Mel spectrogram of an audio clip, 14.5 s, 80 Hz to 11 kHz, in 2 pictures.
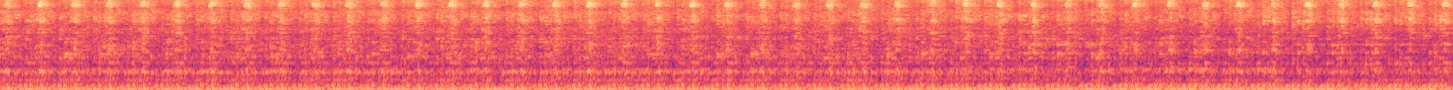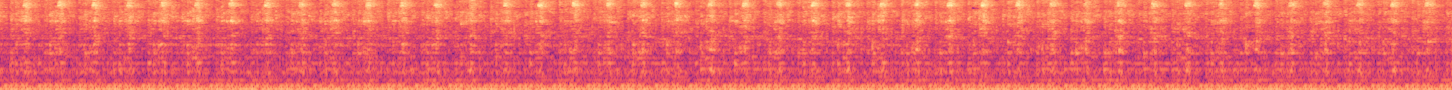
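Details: Yamaha F225 outboard idling with a low, uneven, lumpy pulse, about three surges a second instead of a smooth purr: rough idle.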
